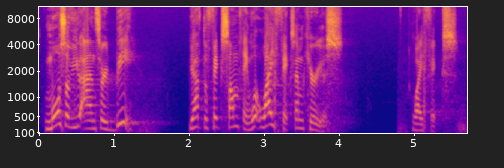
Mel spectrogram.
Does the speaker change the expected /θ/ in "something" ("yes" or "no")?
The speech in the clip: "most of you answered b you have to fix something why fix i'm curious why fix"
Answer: no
